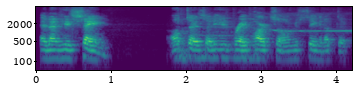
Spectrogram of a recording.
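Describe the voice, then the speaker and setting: An older man, a grandfather, telling family history in halting oral storytelling, restarting and repeating words as he goes. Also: mid-range voice, level tone. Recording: distant, dull lo-fi home recording.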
